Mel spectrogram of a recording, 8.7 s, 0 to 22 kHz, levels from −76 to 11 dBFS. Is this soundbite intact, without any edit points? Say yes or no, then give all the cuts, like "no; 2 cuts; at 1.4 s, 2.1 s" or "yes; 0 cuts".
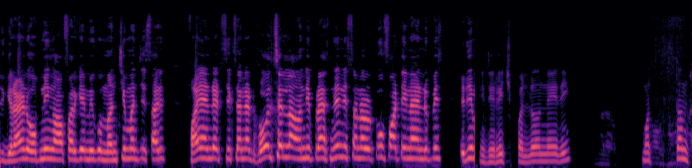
no; 1 cut; at 5.9 s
